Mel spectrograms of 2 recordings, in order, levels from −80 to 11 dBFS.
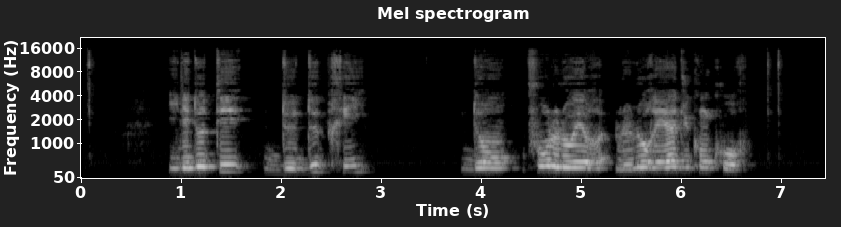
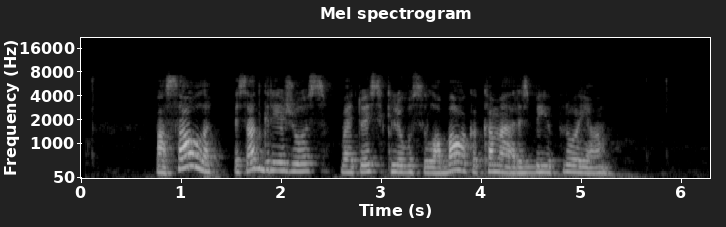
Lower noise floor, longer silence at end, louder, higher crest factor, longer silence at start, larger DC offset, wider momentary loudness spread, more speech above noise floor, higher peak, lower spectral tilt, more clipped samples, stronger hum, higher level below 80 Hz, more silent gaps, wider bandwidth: first, -74 dBFS vs -68 dBFS; second, 0.8 s vs 0.95 s; first, -22 LUFS vs -25 LUFS; about the same, 20 dB vs 20 dB; first, 0.9 s vs 0.75 s; neither; first, 17 LU vs 11 LU; first, 53 dB vs 43 dB; about the same, -4 dBFS vs -6 dBFS; second, -2.5 dB/octave vs -6 dB/octave; neither; neither; second, -84 dBFS vs -58 dBFS; neither; first, 15.5 kHz vs 7.8 kHz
